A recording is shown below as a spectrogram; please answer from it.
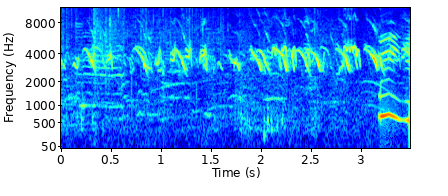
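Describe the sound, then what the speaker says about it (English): Chickens cluck and chirp continuously in a farmyard at breakfast time, with a busy overlapping chatter of short calls at moderate volume. "Come on, little chicks. Time for breakfast."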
